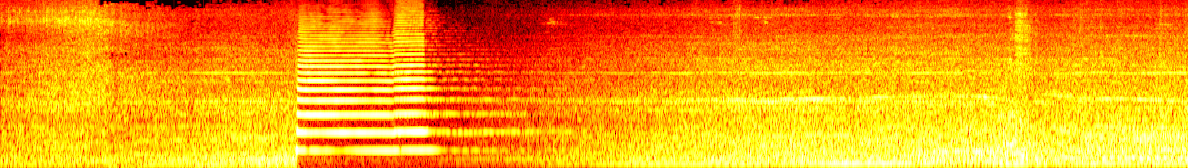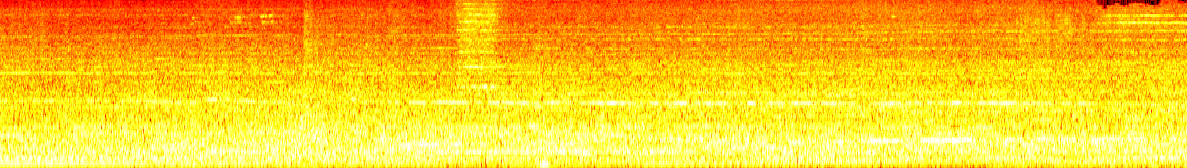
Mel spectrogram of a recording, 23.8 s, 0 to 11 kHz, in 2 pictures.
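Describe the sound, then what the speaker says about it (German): A heavy freight train of over 1000 tonnes on the Lübeck harbour railway starts to move: a short loud horn blast, then a diesel locomotive's engine drones and builds into a sustained, rising hum and rumble as the load gets underway. "Über 1000 Tonnen Zuglast müssen in Bewegung gebracht werden."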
